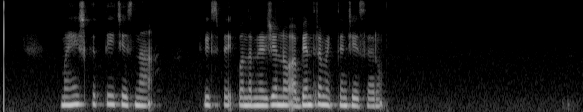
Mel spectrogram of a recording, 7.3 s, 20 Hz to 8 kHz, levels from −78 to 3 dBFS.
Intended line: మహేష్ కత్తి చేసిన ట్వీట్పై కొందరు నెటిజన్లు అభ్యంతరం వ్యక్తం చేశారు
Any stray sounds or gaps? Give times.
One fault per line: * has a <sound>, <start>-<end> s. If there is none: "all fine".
all fine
